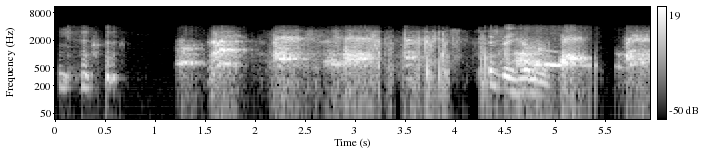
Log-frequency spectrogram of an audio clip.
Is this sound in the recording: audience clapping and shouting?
no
